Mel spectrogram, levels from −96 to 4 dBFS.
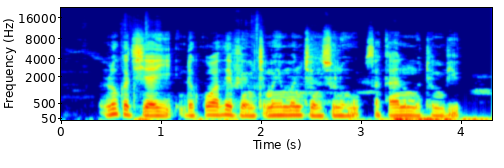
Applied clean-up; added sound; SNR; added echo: classical method Wiener filter.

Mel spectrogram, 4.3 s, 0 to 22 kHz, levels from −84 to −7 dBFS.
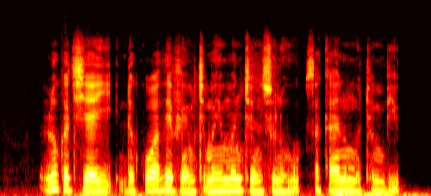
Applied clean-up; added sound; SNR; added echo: neural mask model DeepFilterNet 3.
